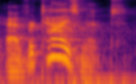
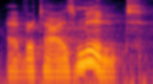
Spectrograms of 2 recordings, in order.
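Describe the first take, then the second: First: It uses the American stress pattern. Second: It uses a stress pattern neither variety uses. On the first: "if you're an American, you'll say" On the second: "you will never say"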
